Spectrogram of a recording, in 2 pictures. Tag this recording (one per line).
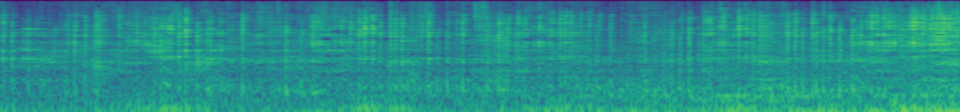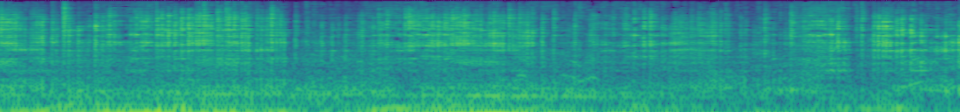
aes
Fieldrecordings
Lama
Sonicsnaps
